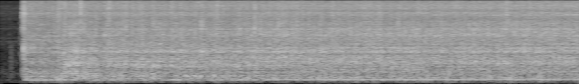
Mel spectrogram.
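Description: Kitchen blender switched on about a quarter second in and running steadily at full speed, chopping pineapple peels, parsley and mint leaves in water, with a constant motor hum under the whirring of the jar.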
